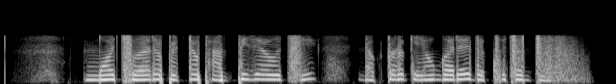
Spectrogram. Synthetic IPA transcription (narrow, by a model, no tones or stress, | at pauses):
mɔt͡ʃʰuaɾɔpeʈɔpʰampid͡ʒawt͡ʃʰiɖɔkʈɔɾɔkeũɡʱɔɾed̪ekʰut͡ʃʰɔnt̪i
